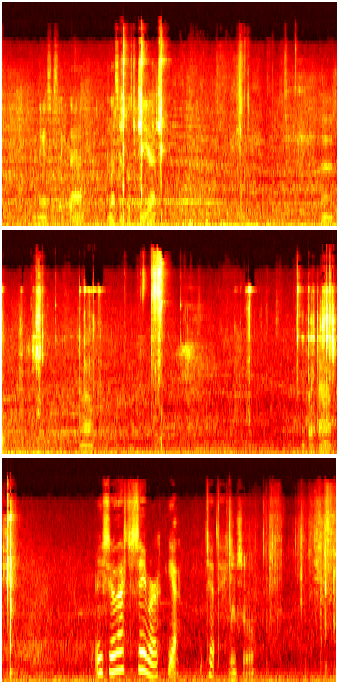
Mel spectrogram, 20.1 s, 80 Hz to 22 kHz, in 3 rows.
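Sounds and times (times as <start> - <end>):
low background rumble: 0.0 - 20.0
small metal parts clinking: 6.7 - 7.6, 8.2 - 8.8, 11.3 - 13.8.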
